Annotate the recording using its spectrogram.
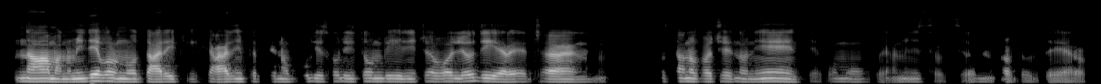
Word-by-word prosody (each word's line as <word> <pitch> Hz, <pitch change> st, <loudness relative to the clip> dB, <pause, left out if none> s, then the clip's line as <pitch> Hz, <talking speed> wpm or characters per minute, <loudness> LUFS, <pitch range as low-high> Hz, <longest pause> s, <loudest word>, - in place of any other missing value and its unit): No, 140 Hz, -1 st, +7 dB
ma 130 Hz, -1 st, +4 dB
non 130 Hz, +1 st, +1 dB
mi 135 Hz, +1 st, +5 dB
devono 150 Hz, -1 st, +4 dB
nuotare, 130 Hz, -1 st, +2 dB
i 130 Hz, -, -4 dB
p 125 Hz, -, -37 dB
i 125 Hz, +1 st, -21 dB
cani 130 Hz, +2 st, 0 dB
perché 135 Hz, 0 st, -16 dB
non 130 Hz, -1 st, -7 dB
puliscono 140 Hz, 0 st, -8 dB
i 135 Hz, 0 st, -5 dB
tombini, 140 Hz, -2 st, -4 dB
cioè 140 Hz, 0 st, -8 dB
voglio 140 Hz, +2 st, -1 dB
dire 130 Hz, -4 st, 0 dB
cioè 125 Hz, -2 st, +2 dB
mhmm, 120 Hz, +1 st, -13 dB
non -, -, -20 dB, 0.5 s
stanno 145 Hz, -2 st, -3 dB
facendo 135 Hz, 0 st, -6 dB
niente, 130 Hz, -1 st, -2 dB
comunque, 125 Hz, -3 st, -16 dB
l'amministrazione 65 Hz, +1 st, -16 dB
proprio -, -, -13 dB
0. 65 Hz, -1 st, -11 dB
135 Hz, 150 wpm, -23 LUFS, 125-140 Hz, 0.5 s, No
